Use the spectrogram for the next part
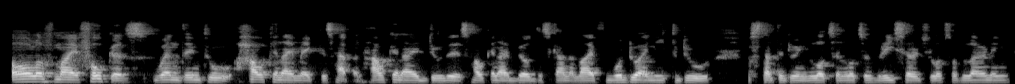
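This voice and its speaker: A young man from the Czech Republic talks as a podcast guest, earnest and rambling. His voice sits a bit low and sounds husky. The audio comes through dull and lo-fi. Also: a little mellow. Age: 20s. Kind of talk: casual interview talk.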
